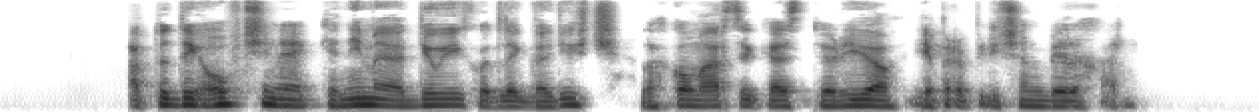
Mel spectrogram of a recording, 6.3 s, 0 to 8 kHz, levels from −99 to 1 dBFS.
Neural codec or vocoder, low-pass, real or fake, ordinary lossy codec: codec, 16 kHz, 1 kbps, X-Codec, WavLM features, trained on Multilingual LibriSpeech; none; fake; none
